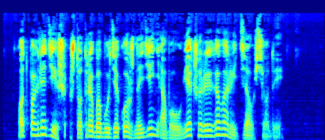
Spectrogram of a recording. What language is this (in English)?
Belarusian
